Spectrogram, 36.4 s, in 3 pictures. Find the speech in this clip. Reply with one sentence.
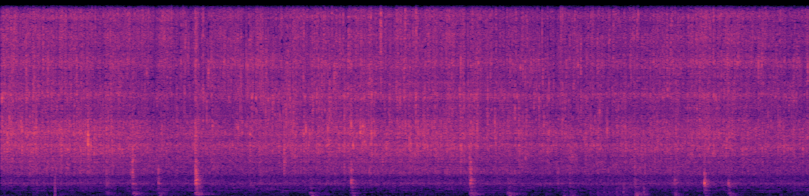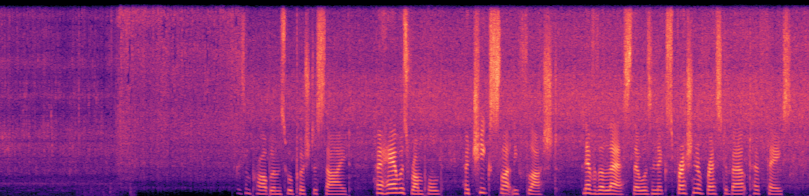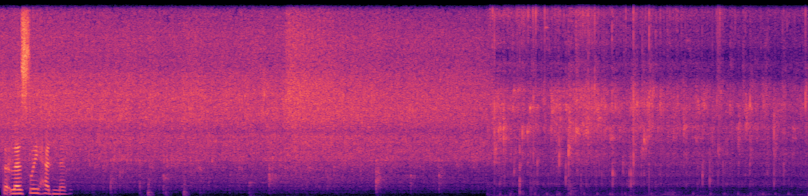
You can hear the speech from 15.8 to 25.2 s.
